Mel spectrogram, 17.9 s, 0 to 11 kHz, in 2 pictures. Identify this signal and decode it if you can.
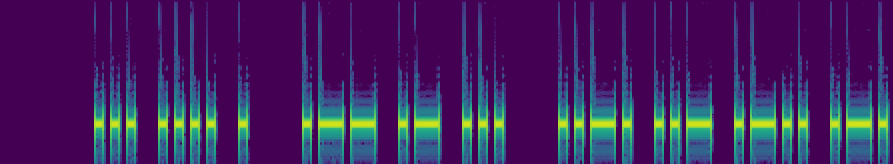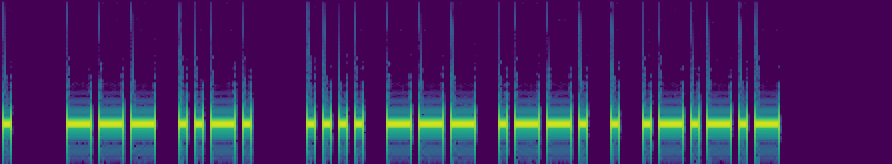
Morse code, heard as a keyed tone, about 16 wpm, 700 Hz. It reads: SHE WAS FULL OF HOPE.
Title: Sentences from Top 1000 Words - Review Part 3 - 15wpm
